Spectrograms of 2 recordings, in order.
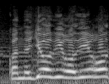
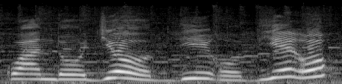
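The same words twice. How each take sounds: First: The phrase is spoken at a fast speed. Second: The phrase is spoken at a slow speed. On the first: "Y ahora vamos con la velocidad rápida" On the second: "Vamos con la velocidad lenta"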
